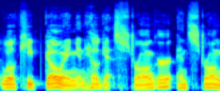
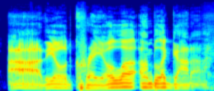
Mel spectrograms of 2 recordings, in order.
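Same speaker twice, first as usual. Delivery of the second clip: Moe. Retold or imitated. Moe to Homer before putting the crayon back, bartender impression. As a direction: put on a bartender's character voice, savouring each word. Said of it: "and Moe says".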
